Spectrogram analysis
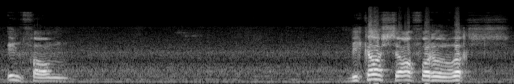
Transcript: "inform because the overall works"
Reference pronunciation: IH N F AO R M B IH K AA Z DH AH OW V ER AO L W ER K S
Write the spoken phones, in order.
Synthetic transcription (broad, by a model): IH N F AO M B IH K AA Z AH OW F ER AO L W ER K S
